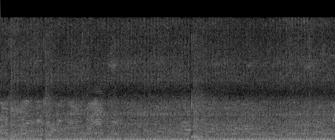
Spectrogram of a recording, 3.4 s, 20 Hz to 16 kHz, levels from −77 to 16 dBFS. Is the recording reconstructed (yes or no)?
no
